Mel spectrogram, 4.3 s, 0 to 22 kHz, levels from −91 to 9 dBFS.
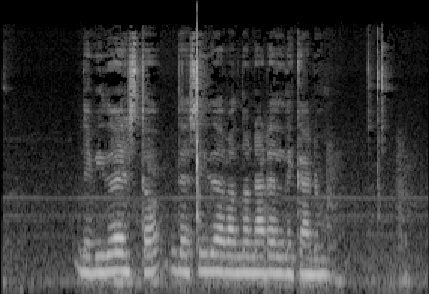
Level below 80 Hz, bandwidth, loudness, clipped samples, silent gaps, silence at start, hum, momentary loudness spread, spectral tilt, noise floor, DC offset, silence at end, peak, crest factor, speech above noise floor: -56 dBFS; 16.5 kHz; -22 LUFS; under 0.1%; none; 0.05 s; none; 13 LU; -4 dB/octave; -50 dBFS; under 0.1%; 0.15 s; 0 dBFS; 24 dB; 28 dB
